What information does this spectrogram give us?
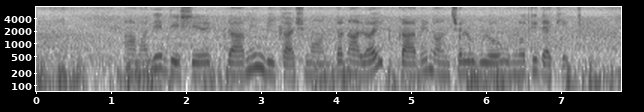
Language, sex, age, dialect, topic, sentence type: Bengali, female, 25-30, Standard Colloquial, agriculture, statement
